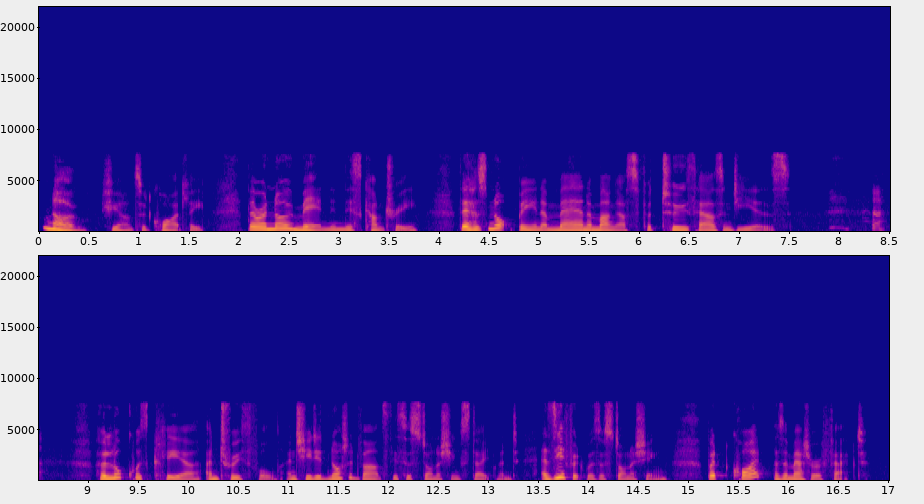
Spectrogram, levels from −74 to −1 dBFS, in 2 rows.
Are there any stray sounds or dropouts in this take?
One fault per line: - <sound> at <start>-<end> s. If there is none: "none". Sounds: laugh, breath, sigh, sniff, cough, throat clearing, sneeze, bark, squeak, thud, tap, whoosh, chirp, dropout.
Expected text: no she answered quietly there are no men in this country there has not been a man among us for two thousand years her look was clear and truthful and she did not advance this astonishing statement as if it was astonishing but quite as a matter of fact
- laugh at 7.9-8.6 s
